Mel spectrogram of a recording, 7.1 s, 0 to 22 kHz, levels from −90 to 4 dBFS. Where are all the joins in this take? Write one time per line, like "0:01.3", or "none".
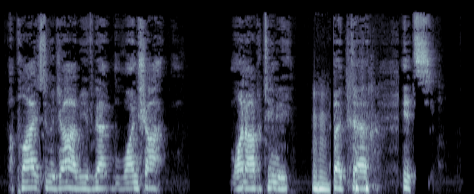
0:05.0
0:06.0

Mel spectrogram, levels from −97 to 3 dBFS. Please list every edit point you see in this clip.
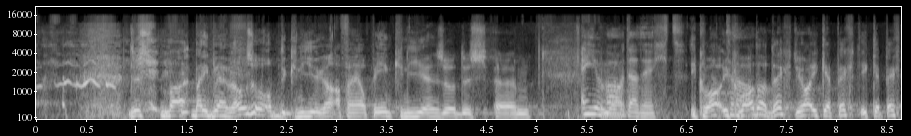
none

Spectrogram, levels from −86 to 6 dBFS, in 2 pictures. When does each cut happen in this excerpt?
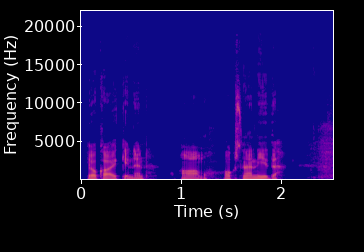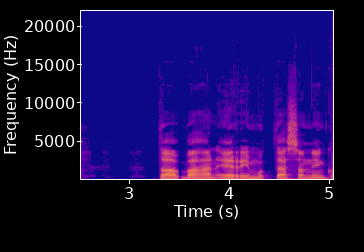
0:03.5

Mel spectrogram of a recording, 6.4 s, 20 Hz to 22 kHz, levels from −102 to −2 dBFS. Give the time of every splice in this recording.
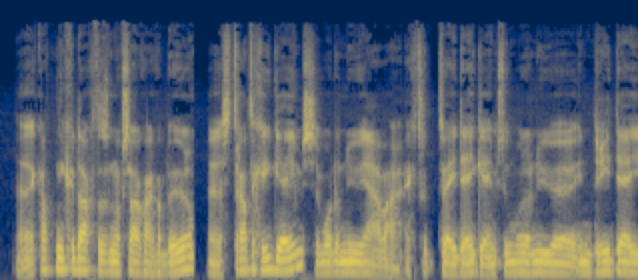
0:01.9

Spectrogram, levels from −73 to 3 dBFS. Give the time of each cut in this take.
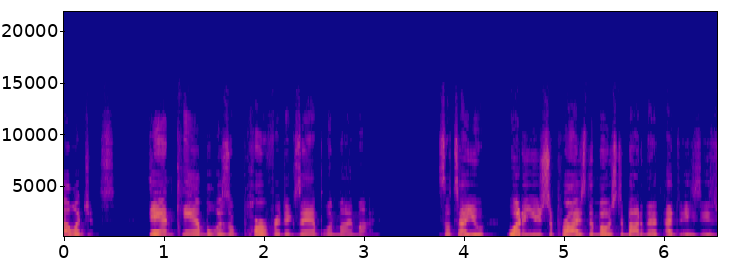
0:03.7

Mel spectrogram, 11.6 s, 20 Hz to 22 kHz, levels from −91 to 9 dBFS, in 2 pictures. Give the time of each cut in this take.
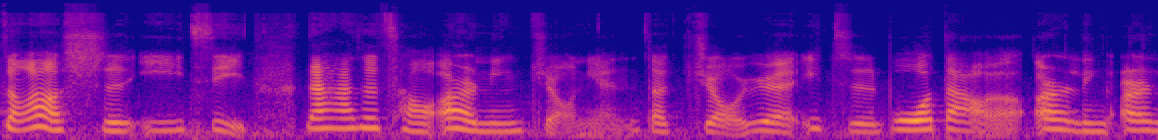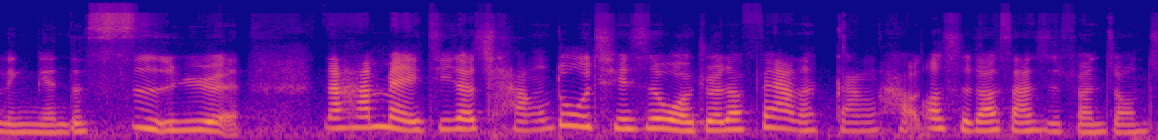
0:02.4
0:10.4

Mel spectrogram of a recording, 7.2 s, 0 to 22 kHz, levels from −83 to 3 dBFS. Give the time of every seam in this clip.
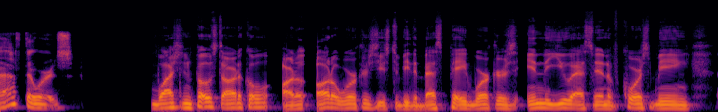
0:05.9

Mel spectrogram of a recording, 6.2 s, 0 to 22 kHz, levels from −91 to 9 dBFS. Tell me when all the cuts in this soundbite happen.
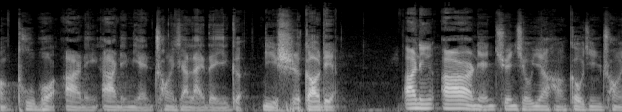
0:04.0

